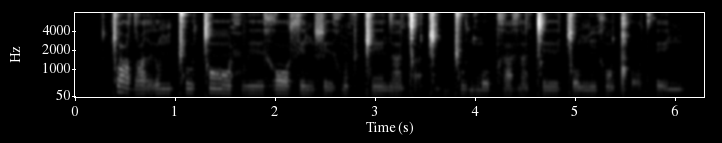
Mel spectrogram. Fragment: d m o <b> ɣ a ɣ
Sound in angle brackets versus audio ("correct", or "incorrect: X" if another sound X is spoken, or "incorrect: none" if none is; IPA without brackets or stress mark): correct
